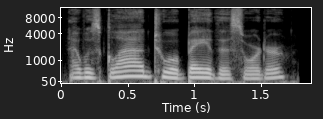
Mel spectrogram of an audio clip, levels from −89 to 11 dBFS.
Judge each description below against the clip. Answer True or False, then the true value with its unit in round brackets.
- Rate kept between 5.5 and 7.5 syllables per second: True (5.7 syllables/s)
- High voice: False (170 Hz)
